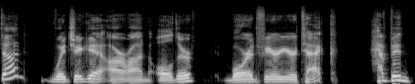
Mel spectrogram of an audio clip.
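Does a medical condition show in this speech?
No.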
